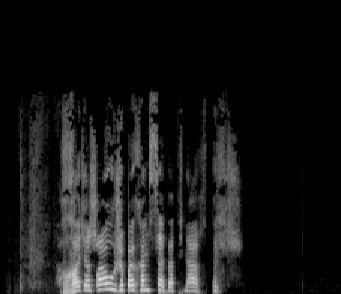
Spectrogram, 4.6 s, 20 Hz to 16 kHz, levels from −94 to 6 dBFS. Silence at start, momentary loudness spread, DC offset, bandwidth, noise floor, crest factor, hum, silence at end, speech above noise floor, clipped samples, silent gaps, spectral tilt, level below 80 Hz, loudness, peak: 0.8 s; 17 LU; under 0.1%; 11.5 kHz; under -90 dBFS; 20 dB; none; 1.45 s; over 72 dB; under 0.1%; none; -4.5 dB/octave; -66 dBFS; -17 LUFS; 0 dBFS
